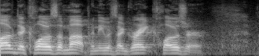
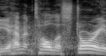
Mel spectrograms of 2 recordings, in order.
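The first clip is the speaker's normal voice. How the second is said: ordinary talk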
